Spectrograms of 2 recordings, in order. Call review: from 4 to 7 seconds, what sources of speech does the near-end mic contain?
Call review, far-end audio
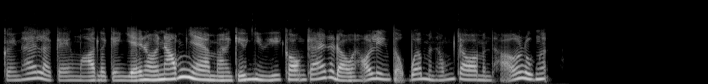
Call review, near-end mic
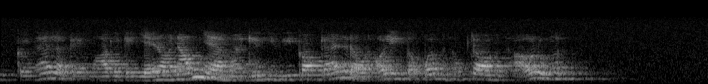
echo only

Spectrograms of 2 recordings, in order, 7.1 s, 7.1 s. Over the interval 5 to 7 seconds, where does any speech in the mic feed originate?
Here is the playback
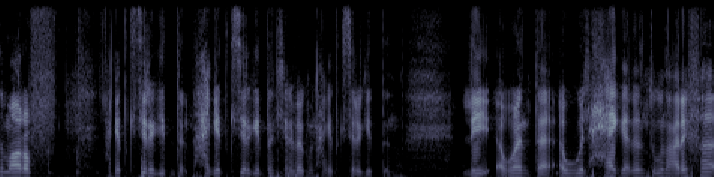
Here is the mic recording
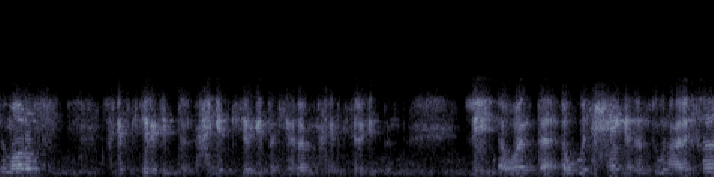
echo only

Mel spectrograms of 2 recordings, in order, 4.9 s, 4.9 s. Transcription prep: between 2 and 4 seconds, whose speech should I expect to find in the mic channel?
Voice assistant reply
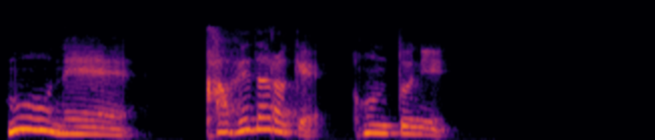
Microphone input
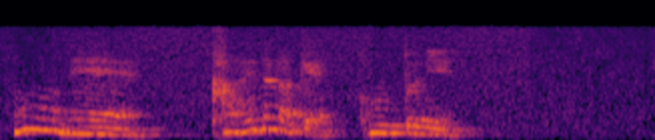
echo only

